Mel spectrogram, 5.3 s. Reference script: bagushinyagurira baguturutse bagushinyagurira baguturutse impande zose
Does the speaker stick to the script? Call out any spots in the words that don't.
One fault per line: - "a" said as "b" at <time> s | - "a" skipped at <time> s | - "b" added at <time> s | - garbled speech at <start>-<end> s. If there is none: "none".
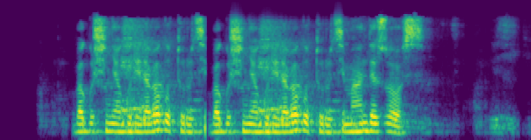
none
